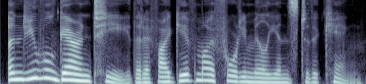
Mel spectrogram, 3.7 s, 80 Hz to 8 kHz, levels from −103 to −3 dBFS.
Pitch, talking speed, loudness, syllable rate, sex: 180 Hz, 230 wpm, -18 LUFS, 5.2 syllables/s, female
